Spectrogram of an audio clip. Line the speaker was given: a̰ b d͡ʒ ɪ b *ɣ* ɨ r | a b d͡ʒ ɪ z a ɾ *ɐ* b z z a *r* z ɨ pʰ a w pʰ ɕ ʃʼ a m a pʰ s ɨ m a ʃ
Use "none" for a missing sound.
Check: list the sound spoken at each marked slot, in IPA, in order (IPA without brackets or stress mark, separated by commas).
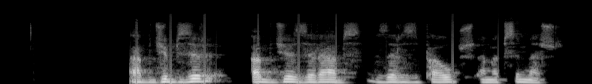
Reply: z, a, r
